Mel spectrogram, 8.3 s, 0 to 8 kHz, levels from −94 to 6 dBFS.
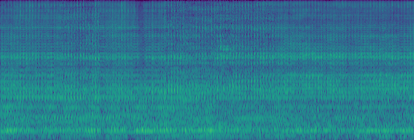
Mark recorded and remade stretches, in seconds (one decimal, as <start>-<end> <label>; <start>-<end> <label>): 0.0-1.2 remade; 1.2-2.0 recorded; 2.0-3.3 remade; 3.3-5.5 recorded; 5.5-8.3 remade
